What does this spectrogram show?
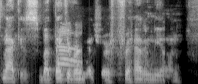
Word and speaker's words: Makis: It's Makis, but thank you very much for having me on.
